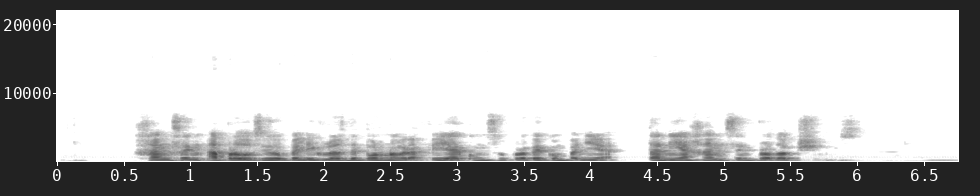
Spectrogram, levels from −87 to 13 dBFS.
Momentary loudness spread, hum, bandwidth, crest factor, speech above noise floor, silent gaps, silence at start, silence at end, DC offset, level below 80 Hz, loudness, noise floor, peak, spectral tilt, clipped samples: 9 LU; none; 7 kHz; 24 dB; 49 dB; none; 0.6 s; 1.05 s; under 0.1%; -68 dBFS; -27 LUFS; -76 dBFS; -6 dBFS; -7 dB/octave; under 0.1%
